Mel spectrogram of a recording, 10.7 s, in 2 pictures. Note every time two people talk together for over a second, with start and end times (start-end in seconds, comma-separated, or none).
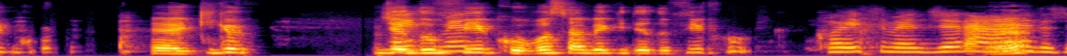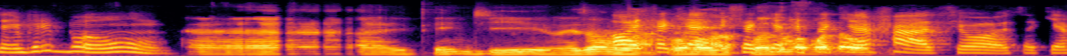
8.4-9.9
